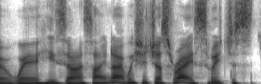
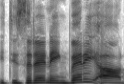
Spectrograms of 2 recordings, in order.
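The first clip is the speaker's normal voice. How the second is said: poor, barely French, bad fake put-on accent; 4 semitones higher than usual. Joking about a french accent, the speaker tries a bad mock french accent. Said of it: "that was hardly French either".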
